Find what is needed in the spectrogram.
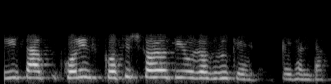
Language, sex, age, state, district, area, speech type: Urdu, female, 30-45, Bihar, Darbhanga, rural, conversation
